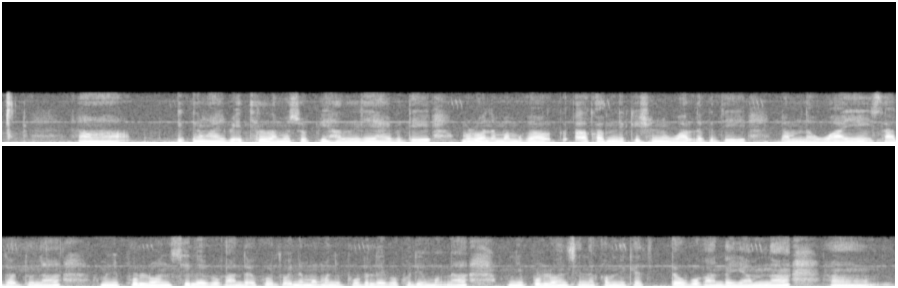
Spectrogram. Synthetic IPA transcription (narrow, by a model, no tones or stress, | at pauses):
nuŋajbɐitʰilɐmɐsupiɦɐlːeɦajbɐdimɐɾonɐmɐmɐɡɐkomjunikesɔnwat̚lɐɡɐdijamnɐwajeisadɐdunɐ | mɐnipuɾlonsilɐjbɐɡandɐːkʰujlojnɐmɐk̚mɐnipuɾdɐlɐjbɐkʰudiŋmɐk̚nɐmɐnipuɾlonsinɐkɐmjunikestowbɐɡandɐjamnɐ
